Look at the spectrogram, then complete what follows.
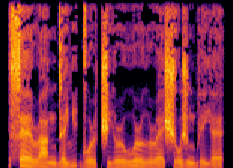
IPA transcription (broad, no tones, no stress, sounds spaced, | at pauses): s ɛ ɹ a n d ɛ ʎ i ɡ o ɹ t͡ʃ i ɹ u ɹ ɯ ɹ ɛ ʃ o ʒ m b e j ɛ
